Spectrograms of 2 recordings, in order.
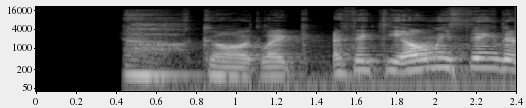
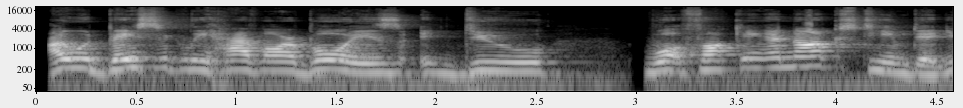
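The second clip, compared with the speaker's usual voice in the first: ordinary talk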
